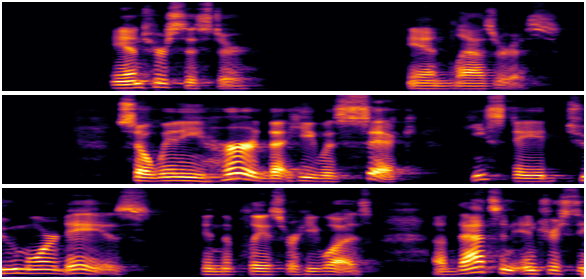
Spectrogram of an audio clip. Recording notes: Message recording from Come to Life Bible Church.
